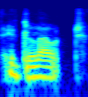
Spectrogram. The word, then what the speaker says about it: Idlout: And just very quickly, the way to pronounce my last name is Idlout with an L. Idlout.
